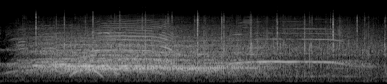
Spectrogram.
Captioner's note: crowd cheering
